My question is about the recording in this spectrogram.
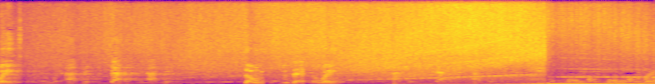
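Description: Build-up in a vixa club mix: a hiss riser and a synth sweep climb steadily in pitch over several seconds under a few short stabs, then the track drops into loud heavy bass about five and a half seconds in.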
